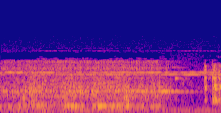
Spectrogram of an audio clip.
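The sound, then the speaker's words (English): An old telephone rings in Clark Kent's Metropolis apartment with a steady, continuous metallic trill that holds at an even level for about two seconds, followed by a couple of brief knocks at the end. No one speaks. “As we continue, a short time later, Clark Kent enters his Metropolis apartment to find his telephone ringing.”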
